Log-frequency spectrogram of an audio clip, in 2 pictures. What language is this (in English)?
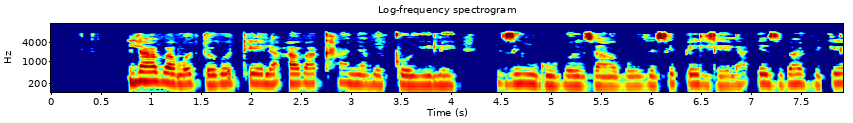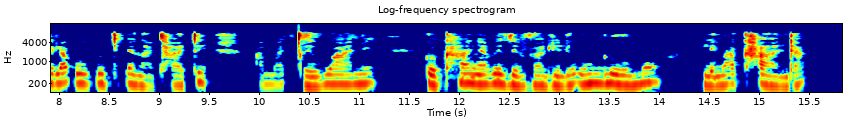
North Ndebele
